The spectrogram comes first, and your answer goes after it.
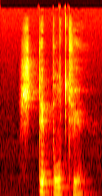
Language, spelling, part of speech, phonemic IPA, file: Dutch, stippeltje, noun, /ˈstɪ.pəl.tjə/, Nl-stippeltje.ogg
- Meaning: diminutive of stippel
